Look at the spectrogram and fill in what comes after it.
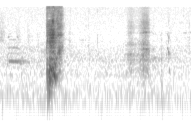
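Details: Pet cat coughing up its food: one sharp, explosive, sneeze-like burst near the first second, then a softer rasping huff and a brief click, with faint tonal sounds just before the burst.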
